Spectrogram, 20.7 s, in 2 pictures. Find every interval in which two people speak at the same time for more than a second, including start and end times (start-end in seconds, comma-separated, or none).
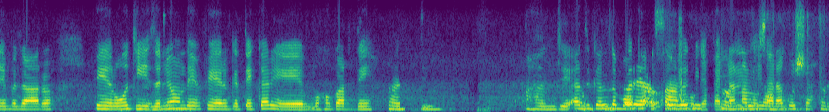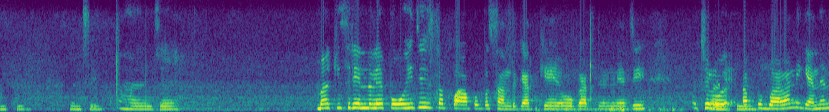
7.2-10.1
